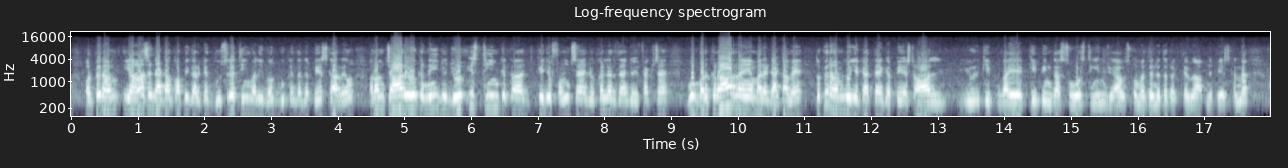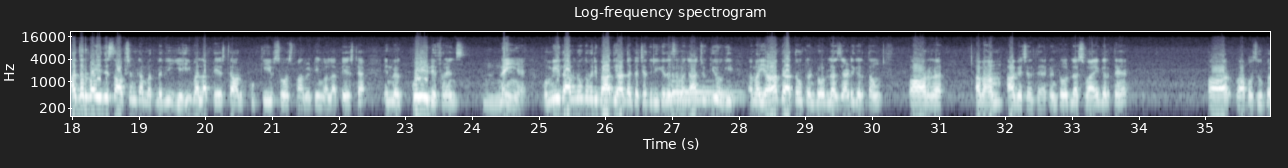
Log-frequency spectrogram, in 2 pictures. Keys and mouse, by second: 28.0-29.1 drag.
